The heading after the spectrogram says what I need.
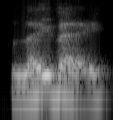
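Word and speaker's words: Laufey: number one and it is completely out of left deal genre wise for me yall are going to be like what in the world are you talking about this artist is called Le let me spell it for you dear listeners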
